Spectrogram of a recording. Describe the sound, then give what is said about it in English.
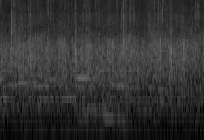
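An audience claps hands unto the Lord in thanks and praise, a dense, steady wash of applause, many overlapping claps blending into a continuous roar, with faint voices underneath. “You ought to clap your hands unto the Lord right now and give him thanks and praise.”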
